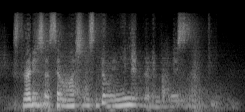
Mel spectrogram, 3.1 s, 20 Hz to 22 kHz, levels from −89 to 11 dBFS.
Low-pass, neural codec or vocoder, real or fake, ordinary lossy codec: 14.4 kHz; codec, 44.1 kHz, 0.9 kbps, DAC; fake; none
